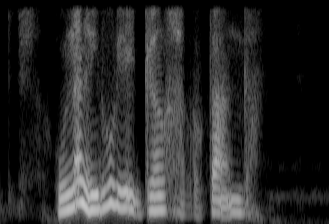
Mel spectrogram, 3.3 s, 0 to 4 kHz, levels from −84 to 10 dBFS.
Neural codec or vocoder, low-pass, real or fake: codec, 16 kHz in and 24 kHz out, 0.4 kbps, LongCat-Audio-Codec, four codebook decoder; 3.6 kHz; fake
